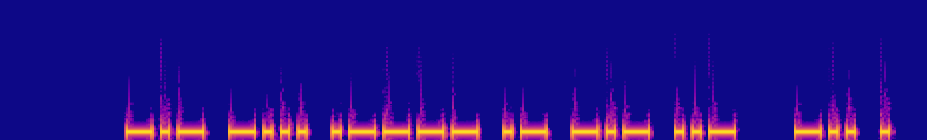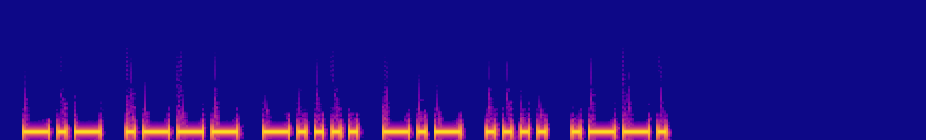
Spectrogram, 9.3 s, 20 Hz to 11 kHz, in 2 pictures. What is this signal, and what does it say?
Morse code, heard as a keyed tone, about 27 wpm, 700 Hz. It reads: KB1AKU DE KJ6KHP
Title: USA Callsign DE Callsign - 6 Characters - 28wpm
